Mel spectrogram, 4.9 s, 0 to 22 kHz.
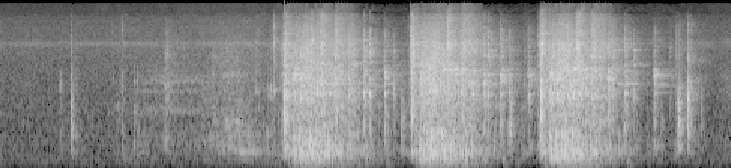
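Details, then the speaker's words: Stihl BG85C leaf blower after carburetor replacement, choked, primed: three pull-cord rasps about a second apart with no firing; won't start because the stop switch is off. "oh yep it's off I gotta turn it off oops how stupid huh I had to kill on it"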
